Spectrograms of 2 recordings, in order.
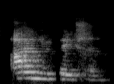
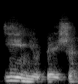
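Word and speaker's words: i-mutation: That's why it is better to pronounce it E mutation. It is a letter I, but it is E mutation, okay?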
